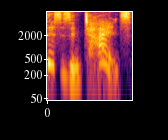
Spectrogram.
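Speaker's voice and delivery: mock intense voice. Retelling a visitor's comment on a painting: imitating an extremely intense voice. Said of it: "in the most intense voice you can possibly imagine".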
